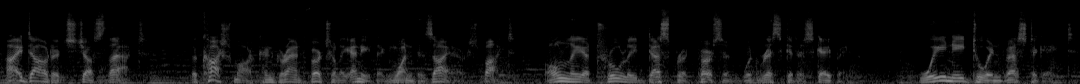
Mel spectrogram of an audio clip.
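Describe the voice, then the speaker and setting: Stern gravelly monster hunter boss in a video game, very serious, lively pitch, music behind. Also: male voice. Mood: grave, measured. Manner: measured, authoritative, serious. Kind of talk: dramatic video game voice acting. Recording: music under the voice.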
